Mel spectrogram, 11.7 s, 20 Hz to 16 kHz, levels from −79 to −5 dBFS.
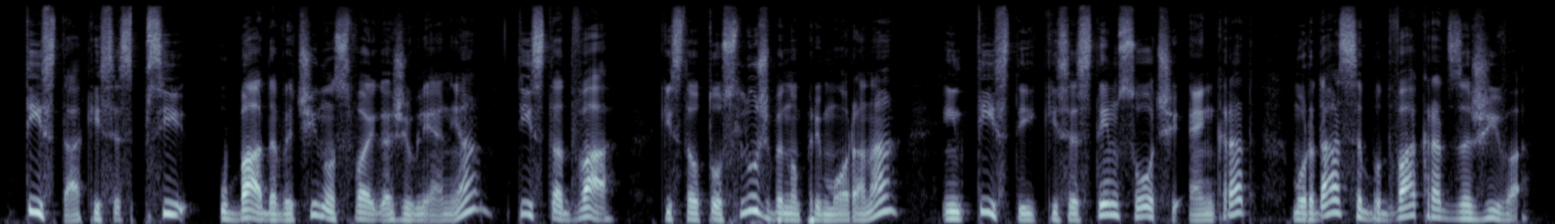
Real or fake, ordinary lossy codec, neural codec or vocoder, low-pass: real; none; none; 14.4 kHz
